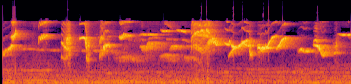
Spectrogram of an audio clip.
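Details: Oriental magpie-robin (kacer) singing a full, varied training song, rapid whistled phrases, rising and falling slurs and harsh squeaky notes packed together with almost no pauses.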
